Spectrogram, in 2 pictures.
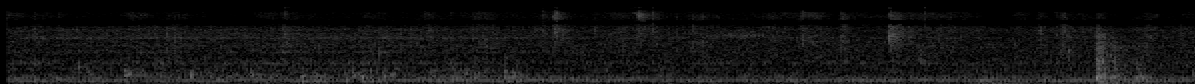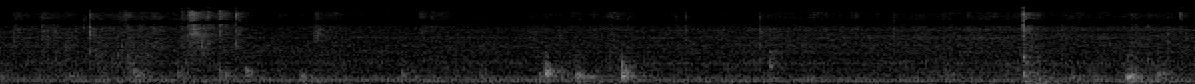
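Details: Quiet indoor room tone with a low steady hum, scattered soft knocks and rustles, and no clear animal voice.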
